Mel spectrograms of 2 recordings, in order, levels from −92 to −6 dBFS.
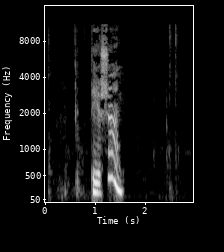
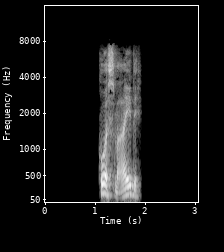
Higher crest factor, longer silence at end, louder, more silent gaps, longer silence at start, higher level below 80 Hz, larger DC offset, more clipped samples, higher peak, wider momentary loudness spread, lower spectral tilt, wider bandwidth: about the same, 18 dB vs 20 dB; first, 1.4 s vs 1.2 s; about the same, -19 LUFS vs -17 LUFS; neither; second, 0.95 s vs 1.1 s; second, -68 dBFS vs -62 dBFS; neither; neither; second, -6 dBFS vs -2 dBFS; second, 7 LU vs 10 LU; about the same, -5 dB/octave vs -4 dB/octave; first, 11.5 kHz vs 8 kHz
